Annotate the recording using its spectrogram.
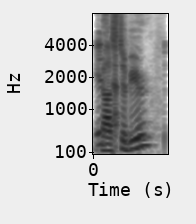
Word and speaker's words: Gostisbehere: Shane Gostisbehere? – Gostisbehere? – If you say so.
